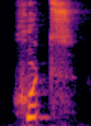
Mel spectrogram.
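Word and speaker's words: חוט: En hébreu, le mot fil dans ce passage là, on prononce ça hout.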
